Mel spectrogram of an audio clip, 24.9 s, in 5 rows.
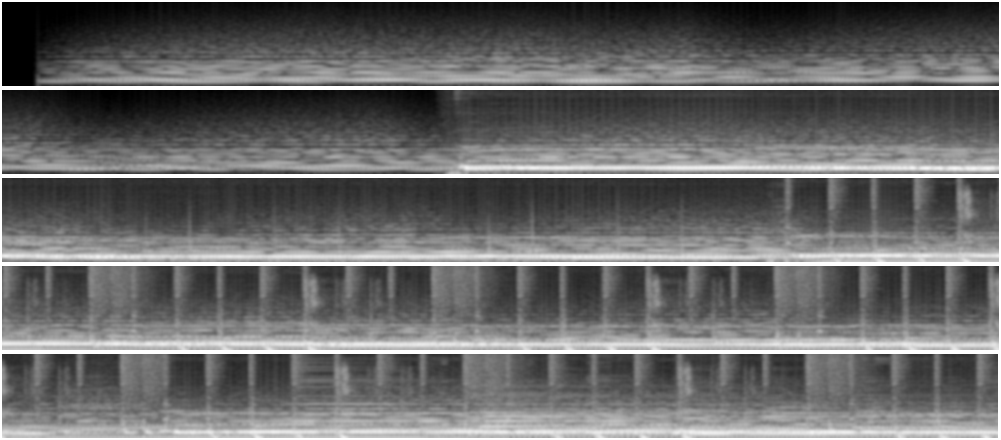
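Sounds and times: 
Moog-style synth oohs: 7.2s - 24.9s
beats: 13.9s - 24.9s.

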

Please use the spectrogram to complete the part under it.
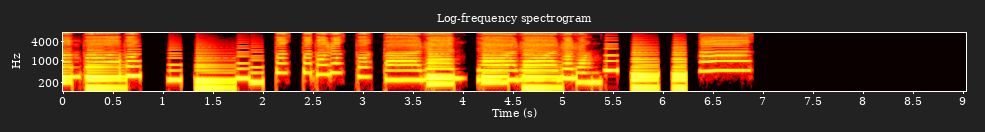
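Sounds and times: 
person singing: 0.0s - 0.8s, 2.2s - 5.6s, 6.4s - 7.0s
synthesizer: 0.0s - 2.1s, 3.7s - 6.3s.

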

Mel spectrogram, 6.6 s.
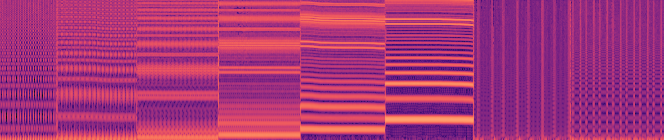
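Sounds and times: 
circuit bent Gameboy noise: 0.1s - 4.8s
circuit bent Gameboy triangle wave tone: 1.4s - 4.8s.

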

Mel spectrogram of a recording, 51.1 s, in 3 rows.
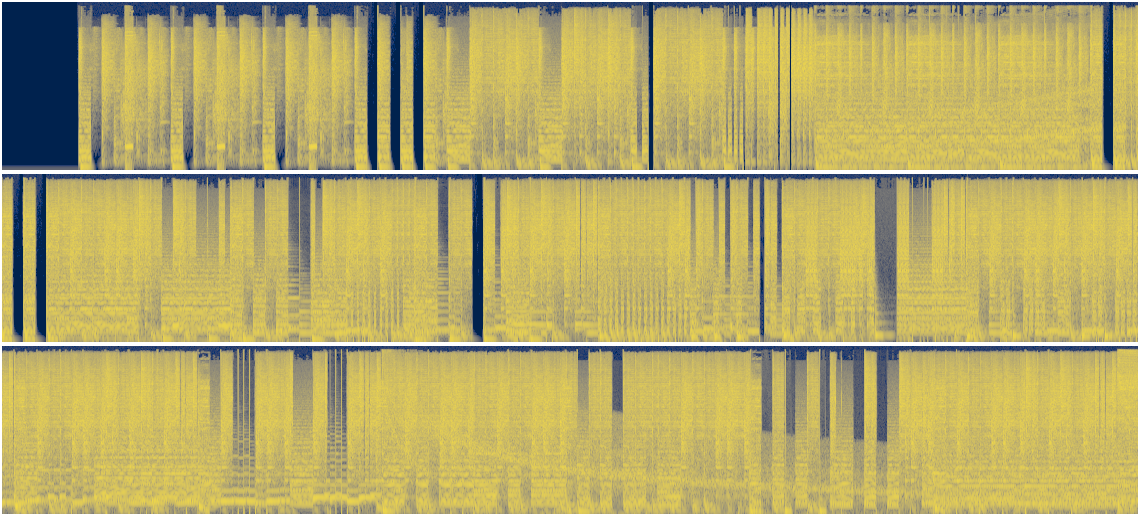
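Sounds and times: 
test beats: 1.2s - 51.1s.

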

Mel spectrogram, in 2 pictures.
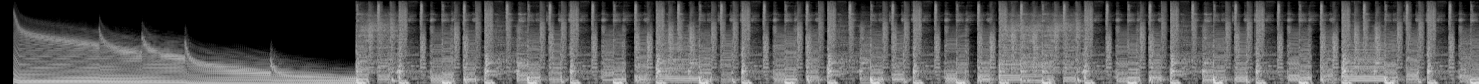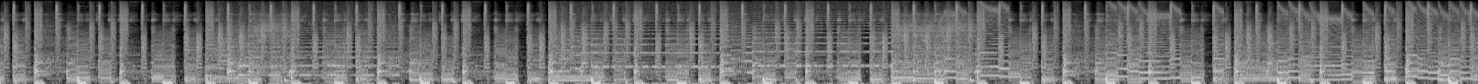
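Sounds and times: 
synth funk music: 0.1s - 29.5s.

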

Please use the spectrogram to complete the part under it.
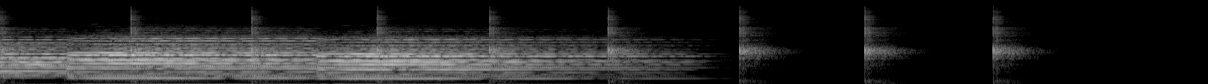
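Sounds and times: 
oboes playing: 0.0s - 7.0s.

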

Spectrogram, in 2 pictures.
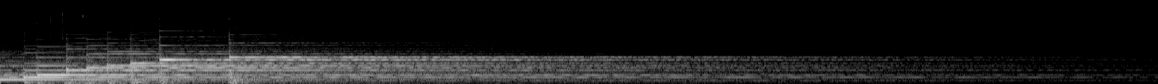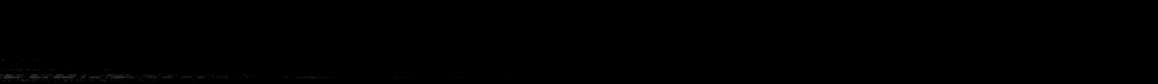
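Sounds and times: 
melody: 0.0s - 5.5s.

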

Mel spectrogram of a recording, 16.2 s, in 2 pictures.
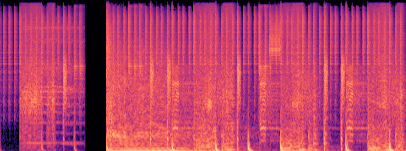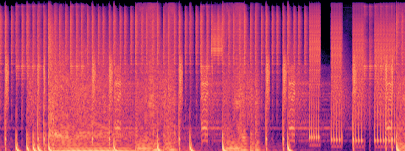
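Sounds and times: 
electronic jungle music made in Renoise: 0.5s - 16.2s.

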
